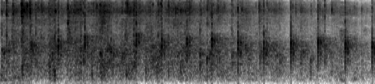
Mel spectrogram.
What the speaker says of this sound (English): Let's give yourself a round of applause.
